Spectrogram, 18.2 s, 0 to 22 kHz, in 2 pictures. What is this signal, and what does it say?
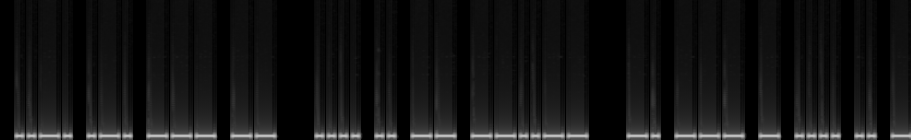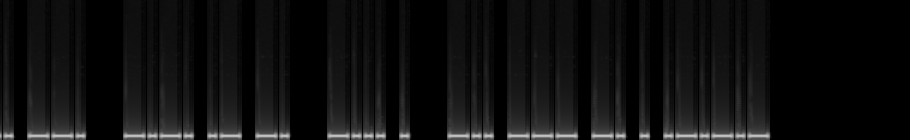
Morse code, heard as a keyed tone, about 20 wpm, 700 Hz. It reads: FROM HIM, NOTHING CAN BE DONE.
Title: Sentences from Top 1000 Words - Review Part 1 - 20wpm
